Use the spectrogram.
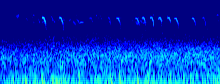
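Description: Wild birds call in a quick, irregular stream of short, high chirps and tweets that continue throughout, heard over a steady low rushing background noise, as they fly around a clearing near a bird-trapping site.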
